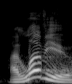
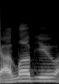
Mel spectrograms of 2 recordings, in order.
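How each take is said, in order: First: It is said with put-on emotion. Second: It is said flatly, like a robot.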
